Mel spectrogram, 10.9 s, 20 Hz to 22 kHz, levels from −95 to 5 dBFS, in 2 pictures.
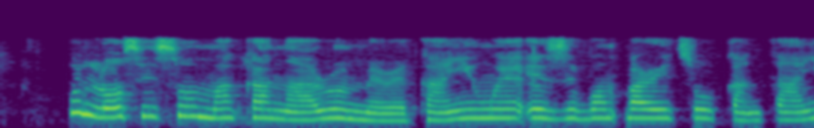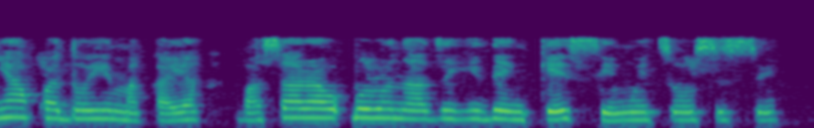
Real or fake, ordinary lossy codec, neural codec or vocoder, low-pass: real; Opus, 64 kbps; none; 7.2 kHz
